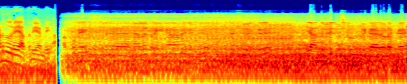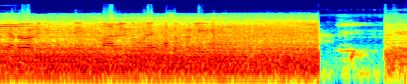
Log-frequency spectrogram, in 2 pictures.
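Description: Loud, steady vehicle cabin noise, engine and road rumble, with a man's voice talking over it; it cuts off abruptly about a second before the end.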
